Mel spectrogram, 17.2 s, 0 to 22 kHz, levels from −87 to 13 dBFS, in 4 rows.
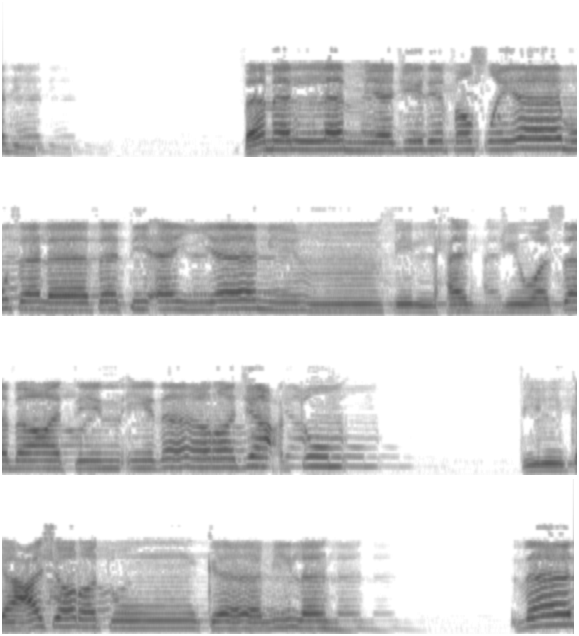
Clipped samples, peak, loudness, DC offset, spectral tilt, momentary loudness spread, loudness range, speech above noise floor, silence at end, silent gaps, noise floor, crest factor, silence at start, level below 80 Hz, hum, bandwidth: under 0.1%; -8 dBFS; -26 LUFS; under 0.1%; -2 dB/octave; 10 LU; 4 LU; 56 dB; 0 s; none; -82 dBFS; 20 dB; 0 s; -70 dBFS; none; 6.6 kHz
